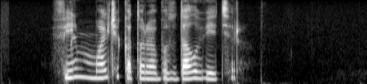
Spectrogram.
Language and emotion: Russian, neutral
